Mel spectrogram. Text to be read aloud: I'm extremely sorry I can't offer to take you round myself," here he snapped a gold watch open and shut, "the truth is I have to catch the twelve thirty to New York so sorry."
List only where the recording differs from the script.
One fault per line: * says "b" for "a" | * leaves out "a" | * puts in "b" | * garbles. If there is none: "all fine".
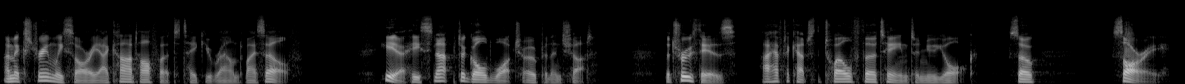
* says "thirteen" for "thirty"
